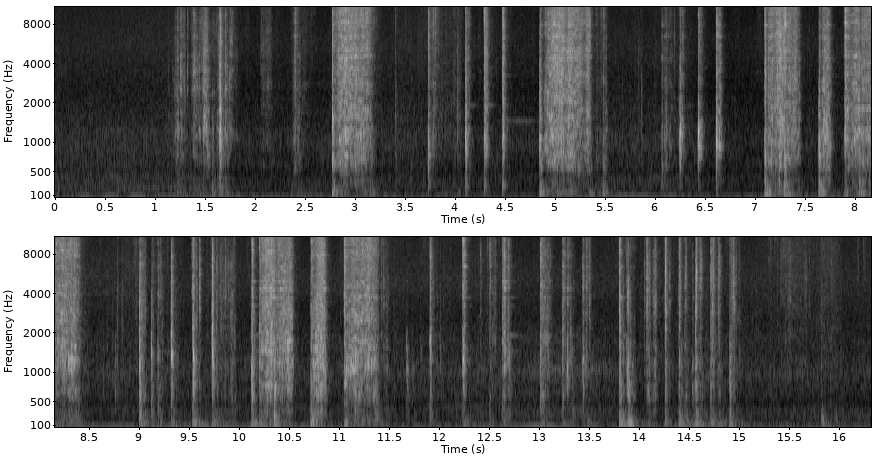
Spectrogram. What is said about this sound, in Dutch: doe eerst nog even deze grond in de stekbakjes die ik ervoor heb uitgezocht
